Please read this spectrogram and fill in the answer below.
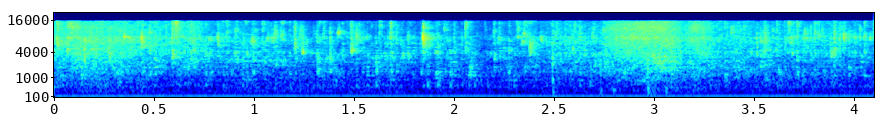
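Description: Water trickling and dripping as fish are tipped from a plastic bag into a tub of water, over a steady low hum.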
